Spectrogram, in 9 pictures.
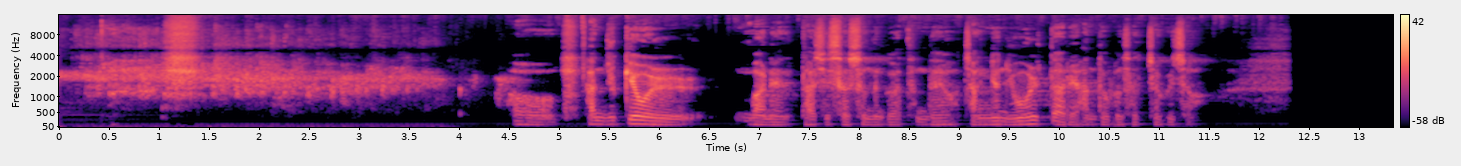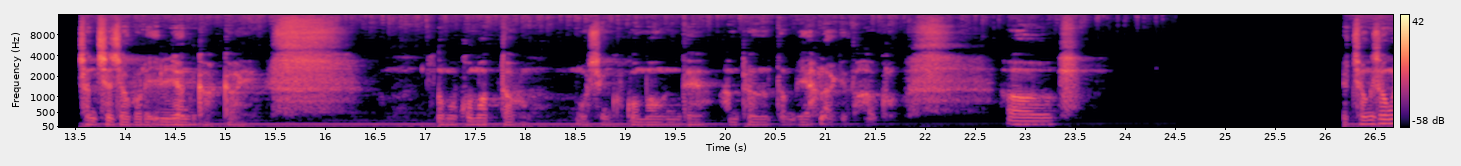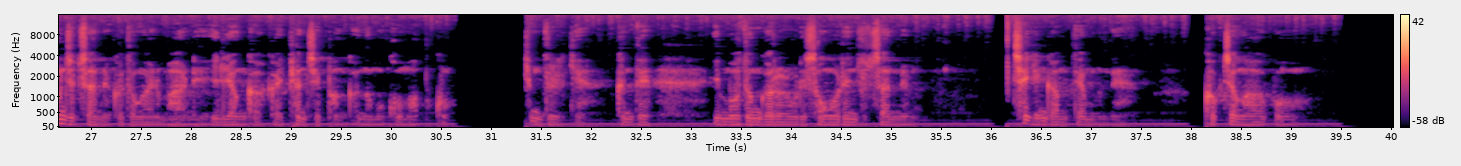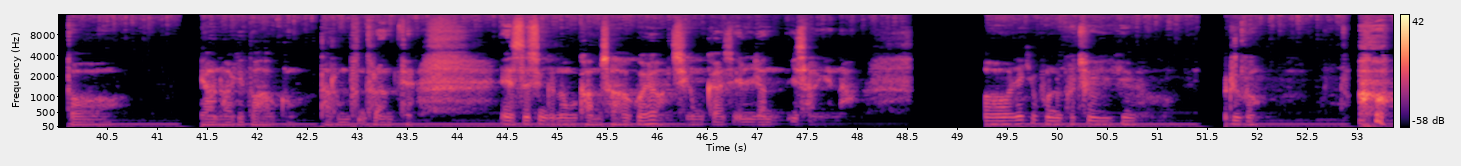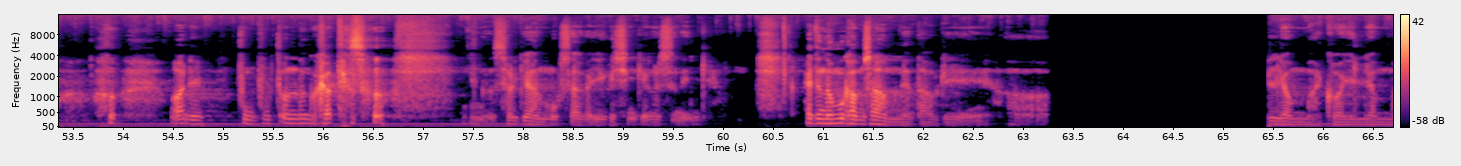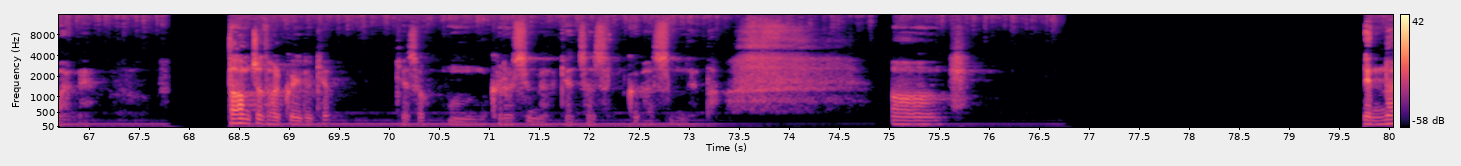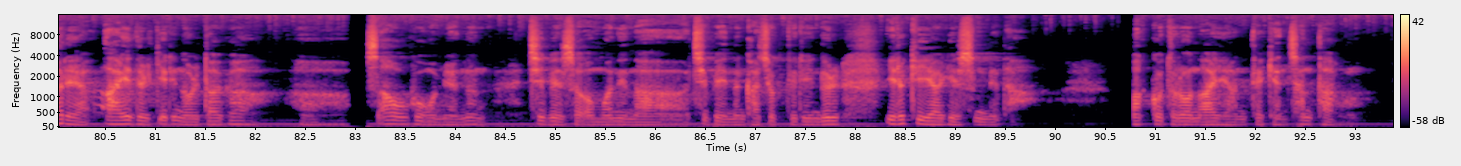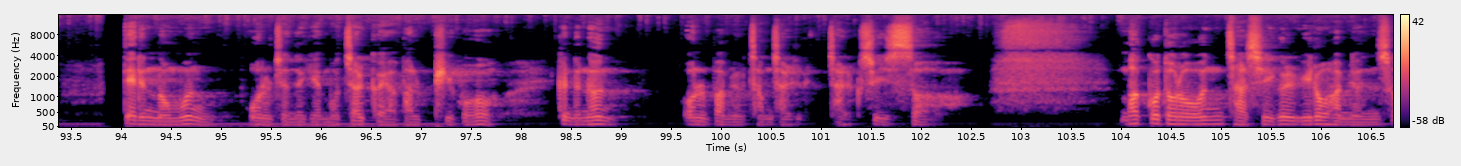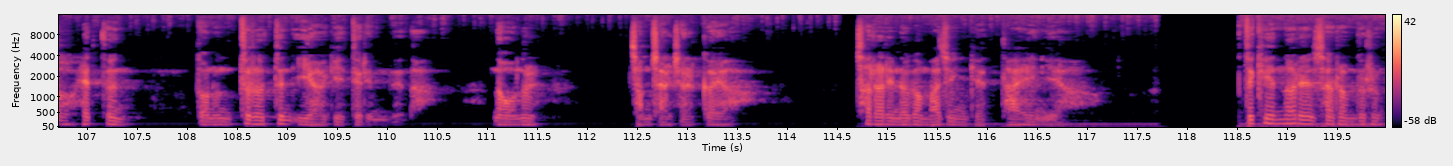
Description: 2021년 2월 7일 주일 4부 예배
